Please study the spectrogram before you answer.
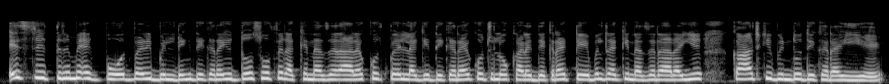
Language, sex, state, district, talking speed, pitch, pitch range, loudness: Hindi, female, Madhya Pradesh, Bhopal, 275 wpm, 235 Hz, 220-250 Hz, -12 LUFS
